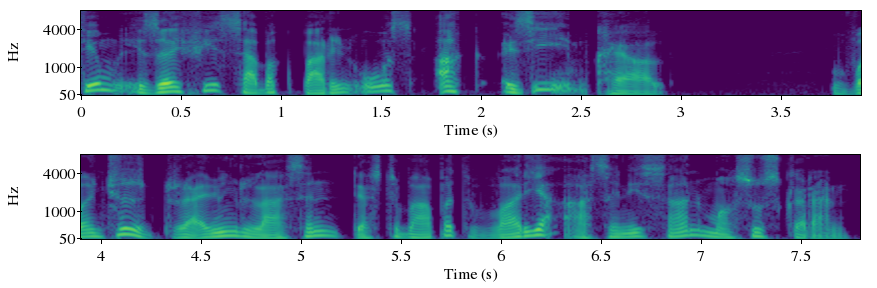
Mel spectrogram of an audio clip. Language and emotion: Kashmiri, happy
